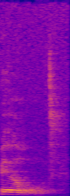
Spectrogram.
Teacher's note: the L sounds a bit like a vowel. And this happens at the end of a word or before a consonant.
